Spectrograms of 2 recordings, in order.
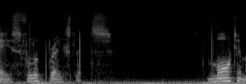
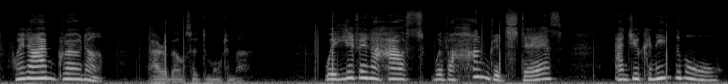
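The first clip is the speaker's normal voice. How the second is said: put-on a little girl promising her pet; small child; 7 semitones higher than usual. Arabelle promising Mortimer, small and dreamy.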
